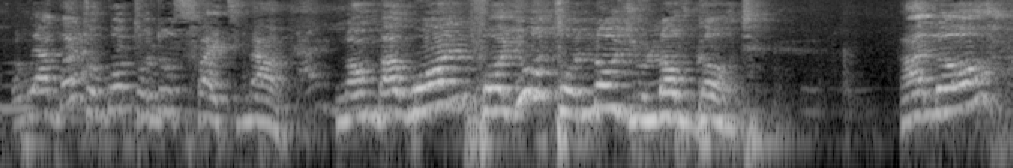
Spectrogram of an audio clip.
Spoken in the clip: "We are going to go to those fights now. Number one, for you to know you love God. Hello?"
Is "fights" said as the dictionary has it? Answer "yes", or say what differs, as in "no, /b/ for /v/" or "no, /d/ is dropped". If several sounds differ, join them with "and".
no, /s/ is dropped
